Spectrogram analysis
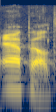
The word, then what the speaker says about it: Appelt: So it's Daniel, but Appelt is how you say his last name.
